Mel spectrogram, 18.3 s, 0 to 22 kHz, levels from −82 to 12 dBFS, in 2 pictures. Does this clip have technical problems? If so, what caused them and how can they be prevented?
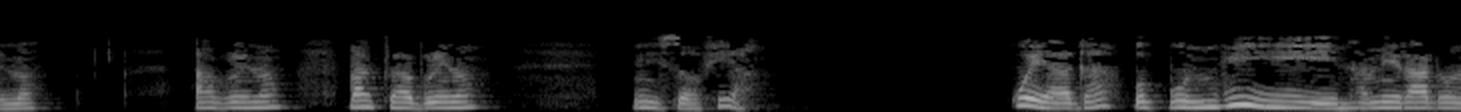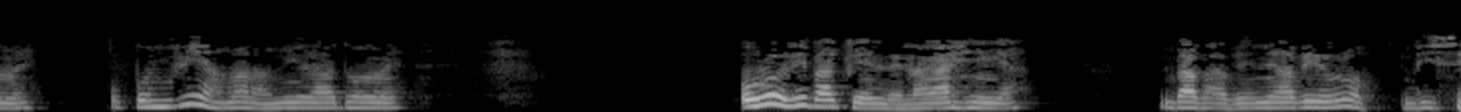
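Yes. The speech sounds watery and swirly throughout, with nothing above 5.8 kHz. This is likely heavy MP3 compression at a very low bitrate, around 16 kbps, which cuts the treble and drops weak frequency detail. Prevent it by encoding at a much higher bitrate or keeping the audio in a lossless format.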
